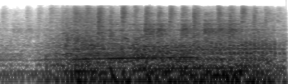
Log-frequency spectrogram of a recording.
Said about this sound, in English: The smart Dodge station wagon kicks up a trail of dust. Think it's a company car. The brown car skids and is enveloped in dust as Kathy bumps along sunny tracks.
